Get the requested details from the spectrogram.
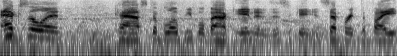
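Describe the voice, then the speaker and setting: Noticeable background noise sits under this man's voice. His pitch varies in an ordinary way. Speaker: esports caster. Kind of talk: live commentary. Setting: live stream. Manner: fast; animated.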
